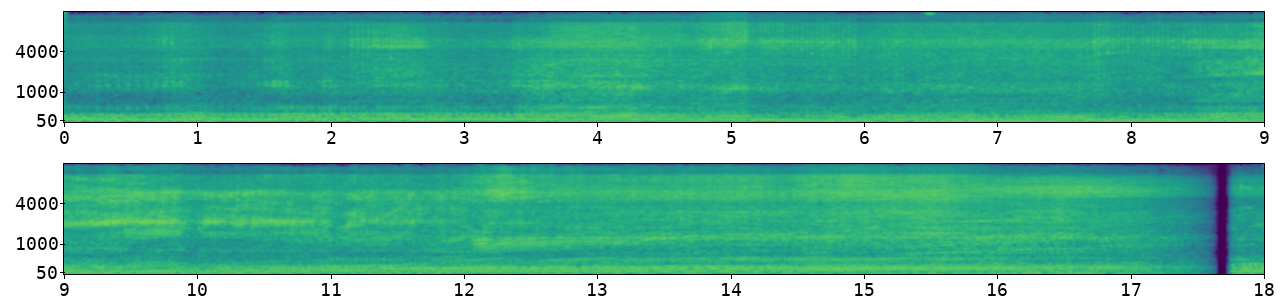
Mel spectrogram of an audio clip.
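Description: ATV (quad bike) engines running close to the microphone as the quads pull away, the nearest one rising in pitch twice as it accelerates in the second half. The sound cuts off suddenly near the end.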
